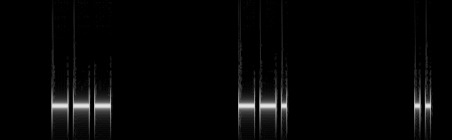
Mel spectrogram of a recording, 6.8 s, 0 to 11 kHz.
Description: Morse code, heard as a keyed tone, about 15 wpm, spaced as for 4 wpm, 700 Hz. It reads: OGI
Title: USA Call Signs - 6 Characters - 8x Character Spacing - 15wpm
